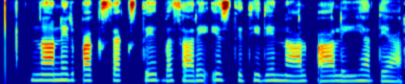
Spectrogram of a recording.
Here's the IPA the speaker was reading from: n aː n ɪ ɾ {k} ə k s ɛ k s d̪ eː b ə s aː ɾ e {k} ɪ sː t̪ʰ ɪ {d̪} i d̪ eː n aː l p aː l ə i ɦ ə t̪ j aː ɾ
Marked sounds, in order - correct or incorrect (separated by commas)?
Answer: incorrect, incorrect, incorrect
